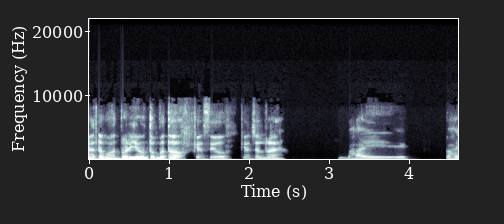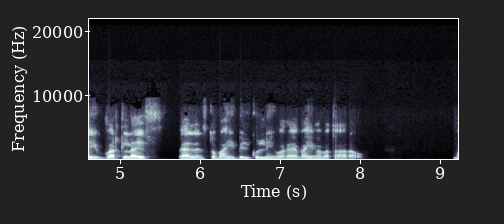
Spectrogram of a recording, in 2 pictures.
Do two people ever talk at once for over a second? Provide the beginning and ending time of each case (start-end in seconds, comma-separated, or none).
none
